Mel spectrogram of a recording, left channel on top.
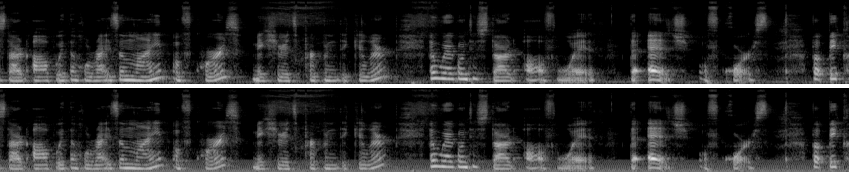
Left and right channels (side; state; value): right; noise; hum, 15 dB below the sound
